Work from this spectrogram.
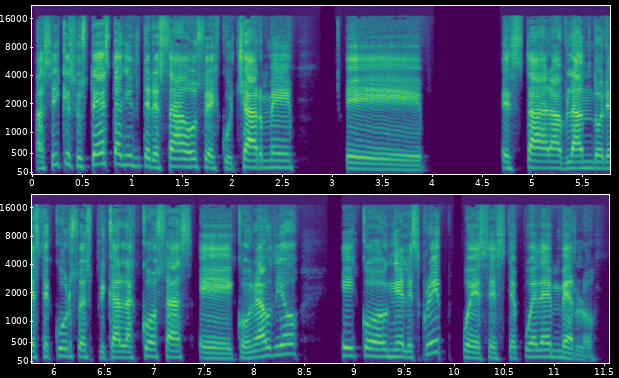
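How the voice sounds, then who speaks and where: A man's voice: a little high, lively intonation, a little slow, clean tone, no echo, clean studio sound. A young Salvadoran man with a Salvadoran Spanish accent, teaching Spanish in a friendly, chatty live stream. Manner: chatty and friendly, mixes in English asides to himself. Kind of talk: casual live-stream lesson.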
